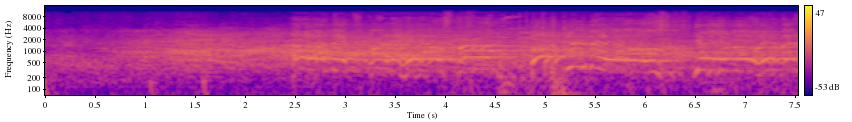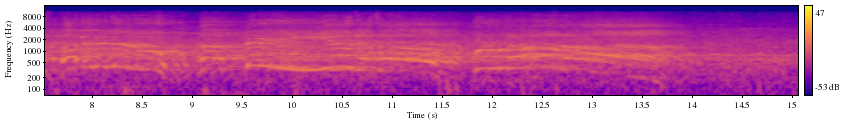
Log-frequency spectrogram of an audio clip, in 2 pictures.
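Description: A man announces loudly through a microphone, drawing out his words.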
